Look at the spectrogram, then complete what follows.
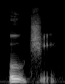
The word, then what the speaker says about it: Ouchi: that happened to Hisashi Ouchi, who is in Japan, which his last name is spelled sorry, I was about to say zero. I'm a fucking idiot. Ouchi, which is basically ouchie.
